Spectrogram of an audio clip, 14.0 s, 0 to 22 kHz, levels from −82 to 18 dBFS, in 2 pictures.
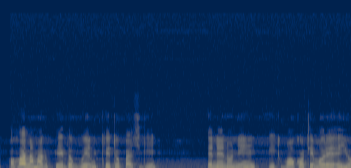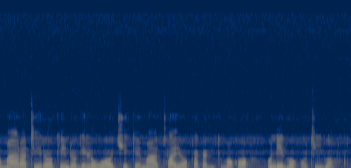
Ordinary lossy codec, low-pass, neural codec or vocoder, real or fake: none; none; none; real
